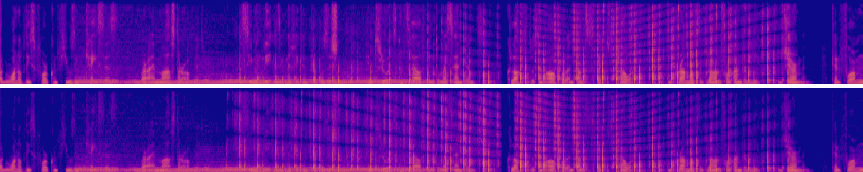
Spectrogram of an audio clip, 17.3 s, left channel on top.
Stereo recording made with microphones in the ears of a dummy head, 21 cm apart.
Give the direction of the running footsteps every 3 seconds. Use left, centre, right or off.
off, right, right, right, left, left.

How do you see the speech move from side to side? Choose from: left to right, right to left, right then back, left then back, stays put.
stays put.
